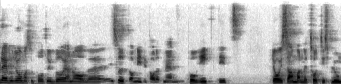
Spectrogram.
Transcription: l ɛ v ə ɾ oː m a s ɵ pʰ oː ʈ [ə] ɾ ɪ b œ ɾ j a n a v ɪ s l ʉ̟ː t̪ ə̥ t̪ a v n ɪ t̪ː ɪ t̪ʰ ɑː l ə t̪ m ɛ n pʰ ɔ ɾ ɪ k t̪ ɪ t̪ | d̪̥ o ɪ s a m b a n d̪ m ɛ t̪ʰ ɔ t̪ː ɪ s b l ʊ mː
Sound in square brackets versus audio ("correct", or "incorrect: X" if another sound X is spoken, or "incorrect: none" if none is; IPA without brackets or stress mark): correct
